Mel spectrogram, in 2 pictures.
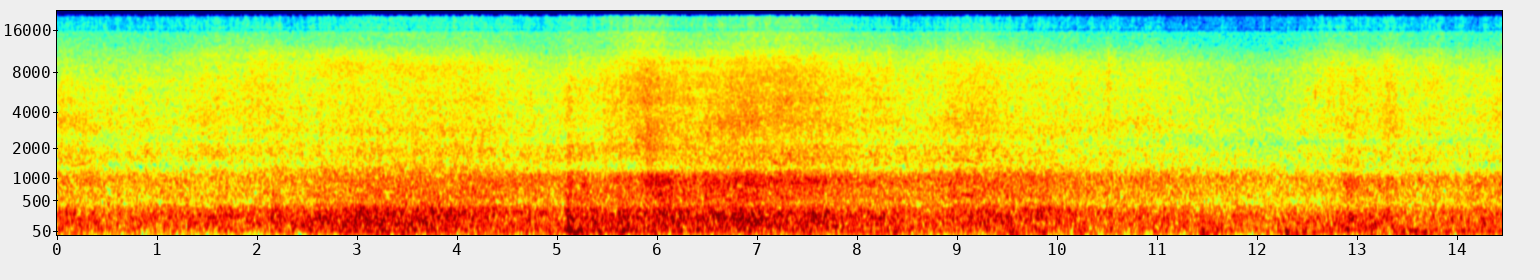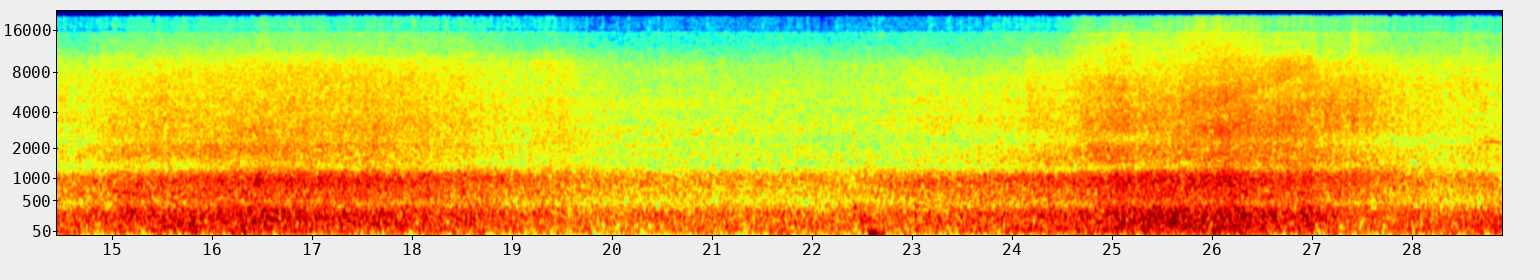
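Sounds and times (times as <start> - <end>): ocean waves breaking on shore: 0.0 - 28.9.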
